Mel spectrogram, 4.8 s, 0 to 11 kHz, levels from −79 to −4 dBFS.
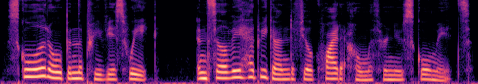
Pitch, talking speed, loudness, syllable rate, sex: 215 Hz, 240 wpm, -16 LUFS, 6.4 syllables/s, female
